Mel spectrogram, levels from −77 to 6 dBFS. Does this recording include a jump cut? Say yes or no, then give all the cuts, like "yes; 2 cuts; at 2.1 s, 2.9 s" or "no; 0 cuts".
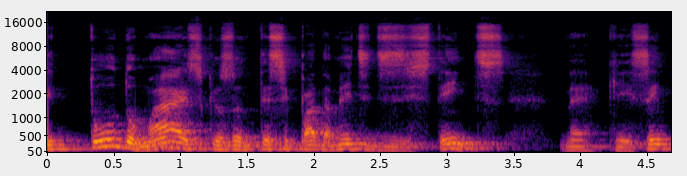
no; 0 cuts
